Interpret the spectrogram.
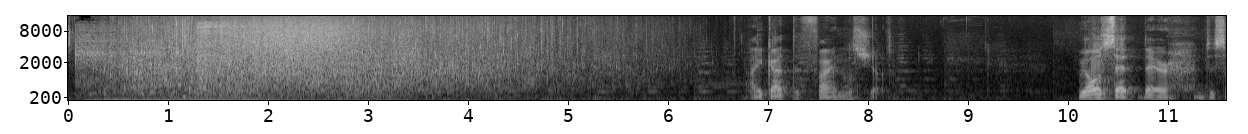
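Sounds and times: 
water gushing and pouring over a ledge: 0.0 - 6.3
speech: 6.9 - 8.4, 10.1 - 11.5.

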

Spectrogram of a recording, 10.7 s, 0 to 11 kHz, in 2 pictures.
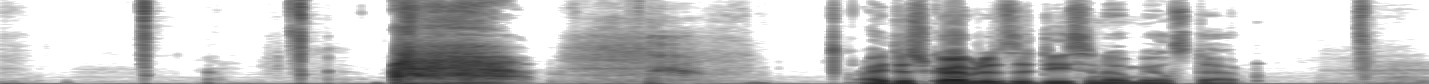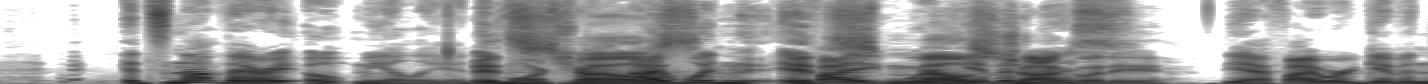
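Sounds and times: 
lip clicks: 0.5 - 1.3, 5.0 - 5.2
speech: 3.2 - 4.8, 5.8 - 10.7.

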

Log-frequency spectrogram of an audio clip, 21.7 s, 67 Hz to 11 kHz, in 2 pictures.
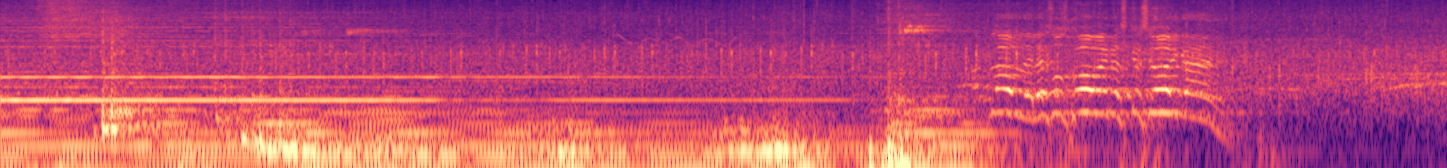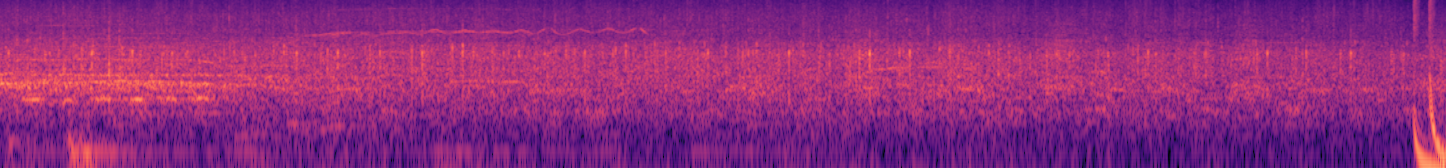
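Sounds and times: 
whistles from the crowd: 0.0 - 7.4, 12.3 - 16.2
large audience applauding and cheering: 0.0 - 21.6.

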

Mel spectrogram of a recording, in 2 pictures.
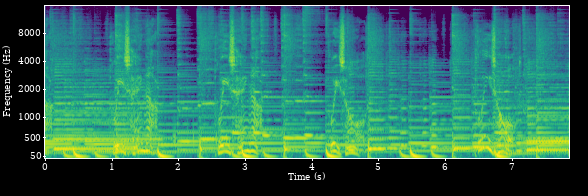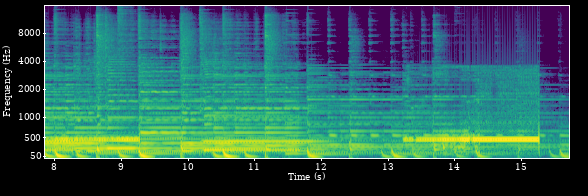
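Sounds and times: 
rhythmic low thumping beat: 0.1 - 4.5, 5.2 - 12.2, 12.9 - 14.6, 15.4 - 15.7
speech: 2.6 - 3.7, 4.3 - 4.9, 6.7 - 8.4
telephone ringing with electronic tones: 13.2 - 15.3.

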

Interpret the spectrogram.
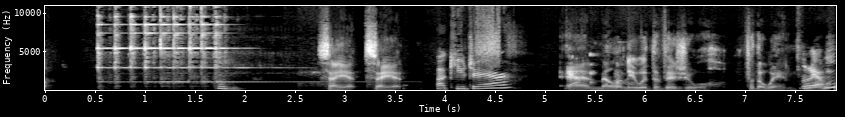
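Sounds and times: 
bell ringing: 0.5 - 3.8
speech: 1.7 - 2.1, 2.8 - 7.9.

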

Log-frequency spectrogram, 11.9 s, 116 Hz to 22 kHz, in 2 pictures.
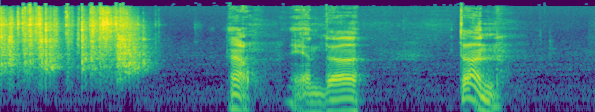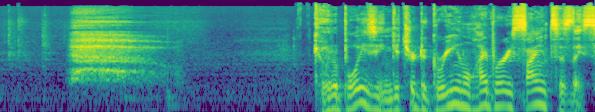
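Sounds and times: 
small hard objects clattering and clinking together: 0.0 - 1.7
speech: 2.3 - 3.7, 4.6 - 5.1, 9.2 - 11.8.

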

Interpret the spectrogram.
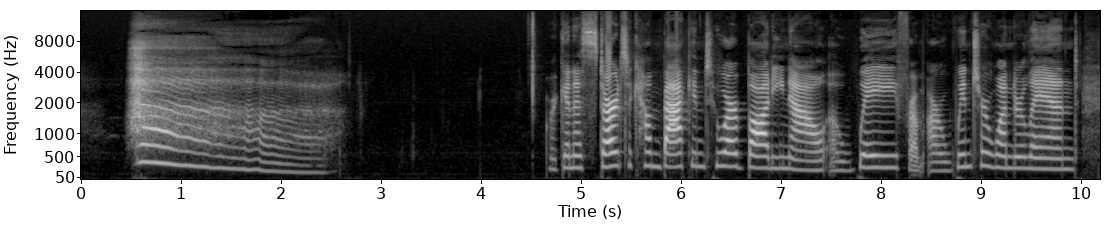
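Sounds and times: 
loud voiced exhale in a guided relaxation breathing exercise: 0.5 - 2.7
speech: 4.7 - 10.1.

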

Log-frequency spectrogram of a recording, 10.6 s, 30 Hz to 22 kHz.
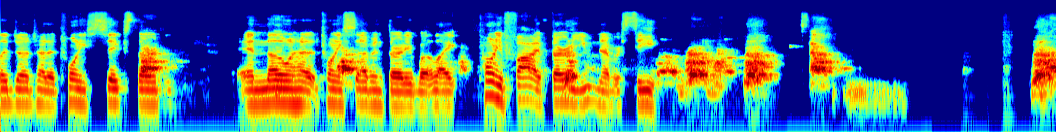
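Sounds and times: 
speech: 0.0 - 1.8, 2.4 - 6.7
dog barking: 1.4 - 1.9, 3.4 - 3.7, 5.6 - 8.6, 10.3 - 10.5.

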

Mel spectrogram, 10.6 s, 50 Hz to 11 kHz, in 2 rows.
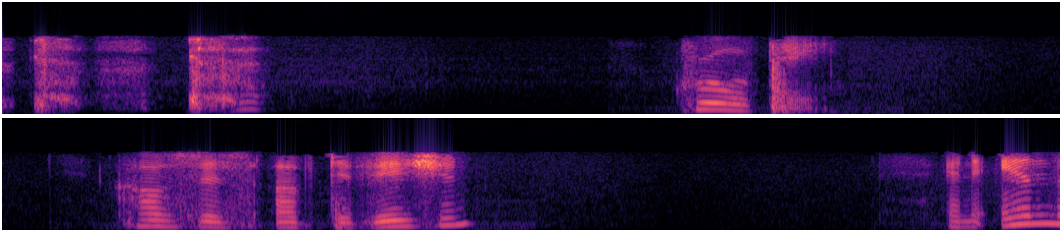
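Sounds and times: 
throat clearing and coughing: 0.0 - 1.4
speech: 3.5 - 4.2, 6.0 - 7.7, 10.0 - 10.5.

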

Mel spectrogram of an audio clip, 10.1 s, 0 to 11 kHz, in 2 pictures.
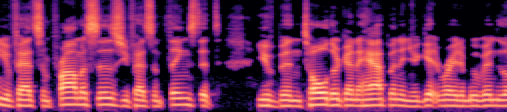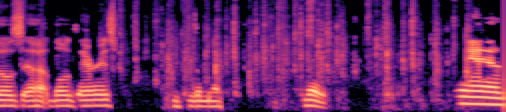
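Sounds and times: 
speech: 0.0 - 8.6, 9.6 - 10.1
keyboard typing: 5.9 - 10.0.

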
